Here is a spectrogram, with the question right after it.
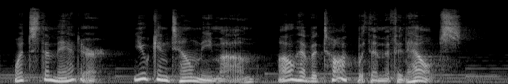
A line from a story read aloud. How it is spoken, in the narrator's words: Lily leaned in toward her mother and whispered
